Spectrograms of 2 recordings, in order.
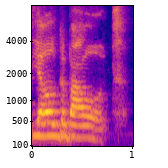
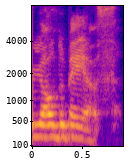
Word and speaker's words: Yaldabaoth: He's the demiurge, also referred to as Yaldabaoth or Yaldabaoth, depending on who you're talking to and how they pronounce the name, right?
